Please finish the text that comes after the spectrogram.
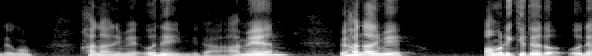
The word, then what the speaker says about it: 아멘: 그 말에서 나온 말인데, 그게 이제 조금 아주 좀 이렇게 세련되게 발음하면 아멘하고, 미국에서 세련되게 하면 에이멘, 이렇게 에이멘 이렇게 발음하죠.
